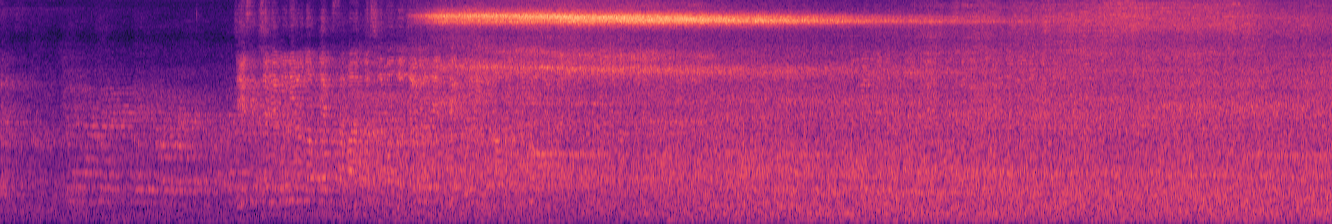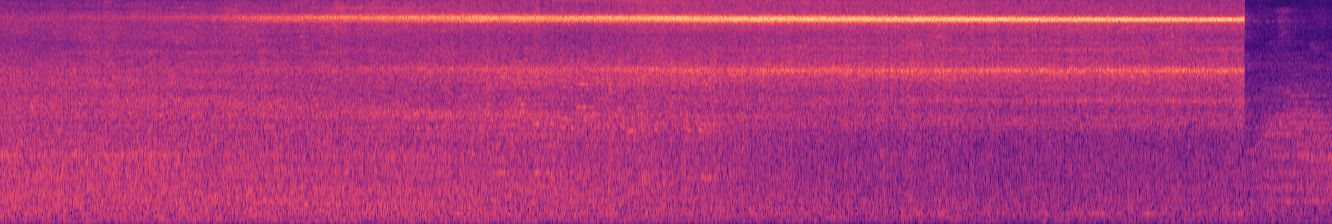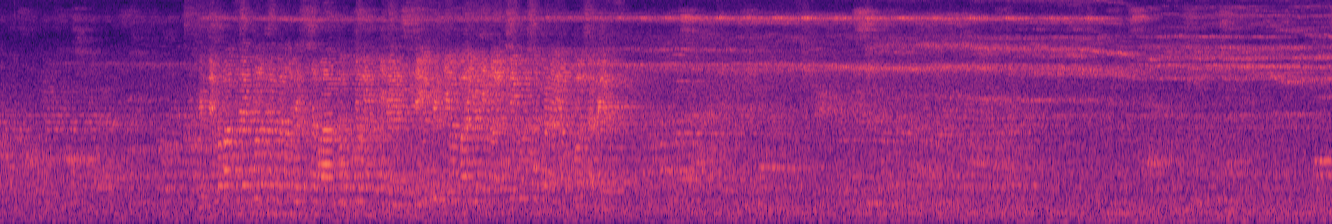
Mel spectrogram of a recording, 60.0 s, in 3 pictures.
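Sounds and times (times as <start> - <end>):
high steady train whine: 0.0 - 59.9.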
